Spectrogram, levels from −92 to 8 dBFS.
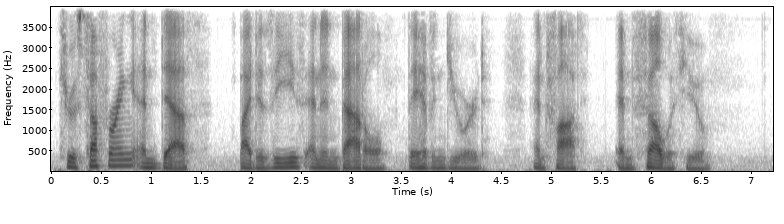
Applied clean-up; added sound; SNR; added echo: none; none; none; none.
